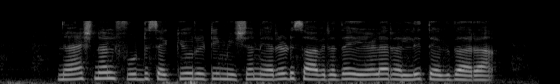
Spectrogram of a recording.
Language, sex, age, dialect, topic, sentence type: Kannada, female, 18-24, Central, agriculture, statement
